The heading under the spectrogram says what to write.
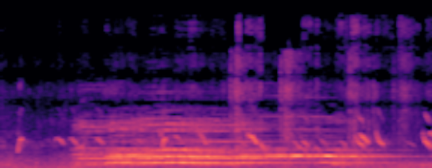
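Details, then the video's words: Farm hen with her chicks giving a drawn-out, tonal, slightly nasal call lasting about two seconds, with brief high chick peeps scattered around it. "Hilda the hen with her chicks"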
